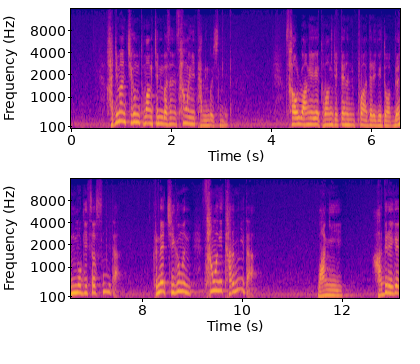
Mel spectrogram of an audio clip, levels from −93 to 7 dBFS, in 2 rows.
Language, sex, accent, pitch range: Korean, male, native, 165-210 Hz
